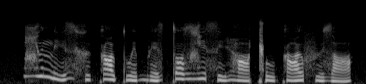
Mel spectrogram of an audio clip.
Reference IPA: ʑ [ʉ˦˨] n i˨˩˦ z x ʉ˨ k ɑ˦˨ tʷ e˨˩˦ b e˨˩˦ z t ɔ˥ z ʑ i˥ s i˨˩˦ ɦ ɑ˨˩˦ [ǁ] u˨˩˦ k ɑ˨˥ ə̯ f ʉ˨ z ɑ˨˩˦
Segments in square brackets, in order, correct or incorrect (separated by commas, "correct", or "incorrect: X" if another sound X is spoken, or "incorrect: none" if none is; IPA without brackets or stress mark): incorrect: ʉ˥, correct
